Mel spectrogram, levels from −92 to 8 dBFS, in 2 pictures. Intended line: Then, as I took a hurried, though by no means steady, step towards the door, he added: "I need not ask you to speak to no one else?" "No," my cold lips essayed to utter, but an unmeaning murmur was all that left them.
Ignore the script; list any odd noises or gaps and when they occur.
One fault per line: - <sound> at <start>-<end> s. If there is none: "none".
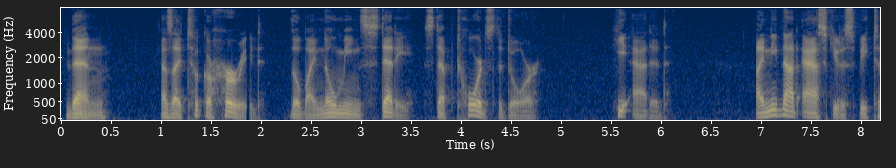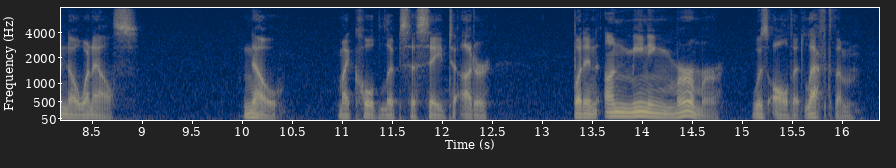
- dropout at 1.8-1.9 s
